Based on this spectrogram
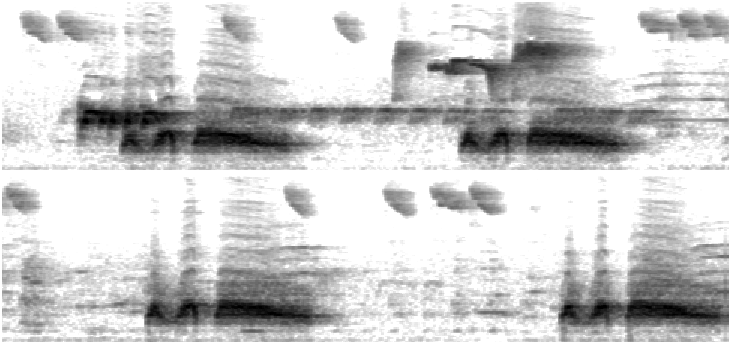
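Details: Spotted dove song meant to lure other doves to sing: a level buzzy trill over deep coos, a quick high rising whistle, then three further low coo phrases about two to three seconds apart, with faint high chirps.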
